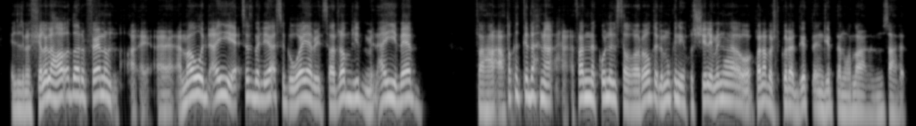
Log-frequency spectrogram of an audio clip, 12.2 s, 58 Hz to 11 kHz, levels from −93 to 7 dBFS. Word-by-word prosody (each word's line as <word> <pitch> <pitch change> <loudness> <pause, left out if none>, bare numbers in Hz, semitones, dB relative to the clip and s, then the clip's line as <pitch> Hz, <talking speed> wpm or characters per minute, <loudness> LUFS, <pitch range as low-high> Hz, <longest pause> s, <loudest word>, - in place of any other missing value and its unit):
اللي 115 +1 -4
من 120 - -2
خلالها 180 - +3
هاقدر 205 +2 +3
فعلًا 195 - +1 0.2
أ - - -6
أموّت 200 +1 +4
أي 200 -5 +2
إحساس 200 +7 -4
باليأس 185 0 0
جوايا 155 +7 +3
بيتسرب 150 +5 0
لي 190 - 0
من 130 -8 -6
أي 175 +2 +2
باب، 175 -2 +3 0.7
فأعتقد 120 - -1
كده 205 +1 +2
إحنا 180 -4 -2
قفلنا 185 0 +2
كلّ 185 +3 0
الثغرات 150 +1 0
اللي 155 -4 -1
ممكن 175 +2 -1
يخش 145 0 -5
لي 160 -1 +2
منها، 165 +1 0
و - - 0
فأنا 145 +4 +1
باشكرك 140 -6 -1
جدًا، 145 +5 -3
جدًا 120 -2 -4
والله 110 +1 -2
على 100 -2 -6
المساعدة. 100 0 -7
170 Hz, 170 wpm, -22 LUFS, 135-190 Hz, 0.7 s, أموّت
